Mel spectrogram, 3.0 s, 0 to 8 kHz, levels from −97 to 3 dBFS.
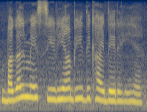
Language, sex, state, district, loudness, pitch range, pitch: Hindi, female, Uttar Pradesh, Lucknow, -12 LUFS, 210-255 Hz, 235 Hz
